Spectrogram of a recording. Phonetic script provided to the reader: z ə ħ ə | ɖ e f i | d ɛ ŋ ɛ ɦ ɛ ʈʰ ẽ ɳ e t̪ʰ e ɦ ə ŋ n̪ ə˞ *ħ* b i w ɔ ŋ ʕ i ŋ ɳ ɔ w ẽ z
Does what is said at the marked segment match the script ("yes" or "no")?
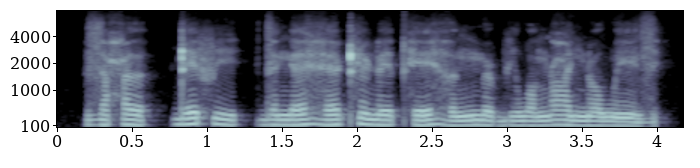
no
